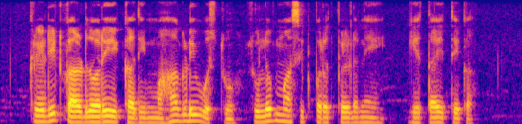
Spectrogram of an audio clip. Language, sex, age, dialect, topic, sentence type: Marathi, male, 25-30, Standard Marathi, banking, question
